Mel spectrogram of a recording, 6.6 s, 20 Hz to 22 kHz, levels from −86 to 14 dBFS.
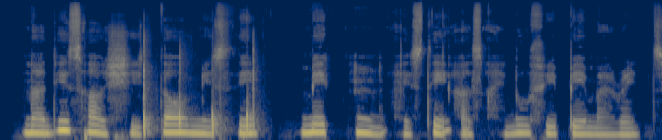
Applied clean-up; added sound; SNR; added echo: neural mask model RNNoise.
